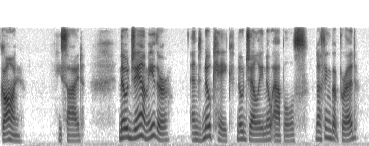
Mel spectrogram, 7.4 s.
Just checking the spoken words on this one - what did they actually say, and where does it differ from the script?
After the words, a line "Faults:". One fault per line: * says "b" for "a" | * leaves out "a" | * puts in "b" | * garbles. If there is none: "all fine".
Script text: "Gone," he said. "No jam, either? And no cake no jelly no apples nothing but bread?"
"Gone," he sighed. "No jam, either? And no cake no jelly no apples nothing but bread?"
Faults:
* says "sighed" for "said"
